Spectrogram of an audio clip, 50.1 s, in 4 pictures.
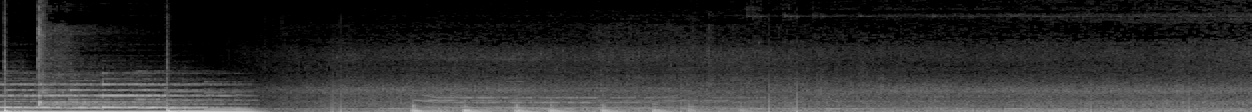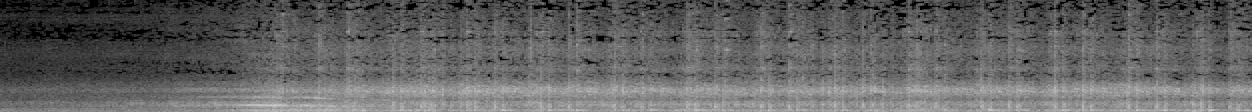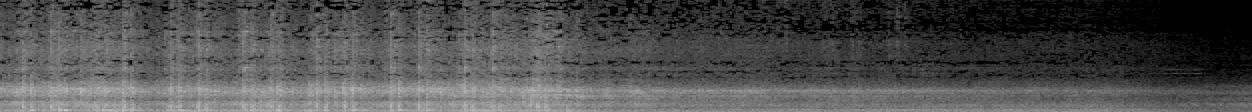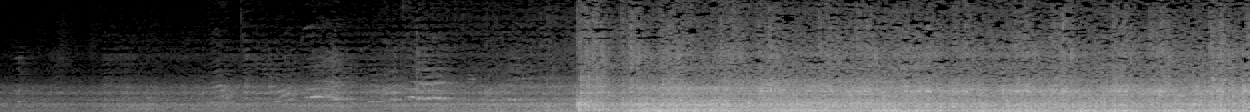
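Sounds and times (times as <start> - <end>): train passing rumble: 0.0 - 50.0
train wheels clicking on rail joints: 14.3 - 35.8, 43.1 - 50.0.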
